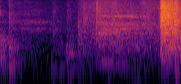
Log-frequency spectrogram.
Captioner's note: paper crinkling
